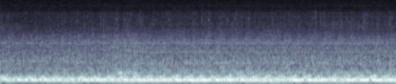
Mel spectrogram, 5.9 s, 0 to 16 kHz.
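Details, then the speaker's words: Porsche 928S reversing with the engine warm: a steady, even low hum with no whine, clunk or grinding, sounding perfectly normal. The ugly reverse noise happens only when cold and signals a transmission needing rebuild or replacement. "As you can see, everything works and sounds perfectly normal."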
